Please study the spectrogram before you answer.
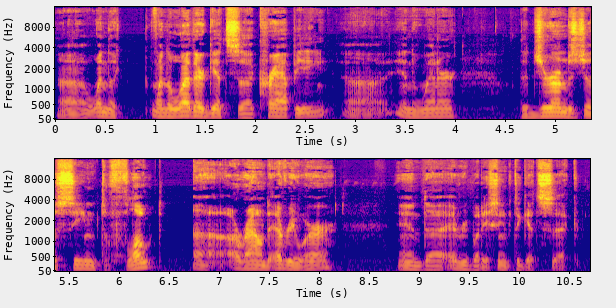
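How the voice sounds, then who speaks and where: An older man from Minnesota, hoarse from a cold, walking students through a flight training course in a halting way with many pauses. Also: medium pitch. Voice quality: gravelly, husky. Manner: halting, with frequent uhs. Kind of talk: live online course walkthrough.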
